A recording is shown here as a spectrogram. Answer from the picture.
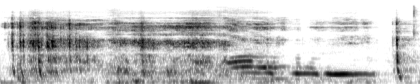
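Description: A woman's voice: a breathy hiss for about the first second, then a short held vocal sound.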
